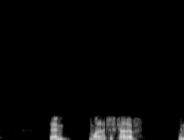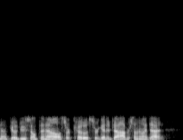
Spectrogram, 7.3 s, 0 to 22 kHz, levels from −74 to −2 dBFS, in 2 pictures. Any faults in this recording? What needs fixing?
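The link ran the iLBC codec throughout, coding each 30 ms frame on its own, so the speech comes out rough and synthetic, with nothing above 3.7 kHz. Prevent this by negotiating a wideband codec for the call instead of narrowband iLBC.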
